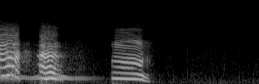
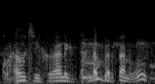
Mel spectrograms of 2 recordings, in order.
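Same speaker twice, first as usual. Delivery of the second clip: low, much softer plea; hushed pleading; 11 semitones lower, 8 dB quieter than usual. Acted. Master begging the troublemaker to hush, hushed. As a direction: beg him quietly not to make a scene. Begs the noisy man to hush.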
